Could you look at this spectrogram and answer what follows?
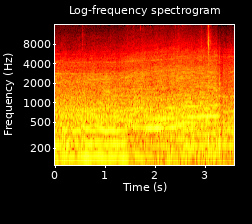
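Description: A GT4 race car engine drones in a racing video game at Suzuka, loud and continuous, with pitch shifting gradually as the car is driven through the lap.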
